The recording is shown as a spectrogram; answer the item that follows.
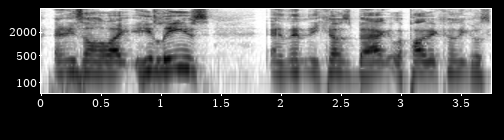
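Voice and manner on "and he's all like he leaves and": ordinary delivery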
